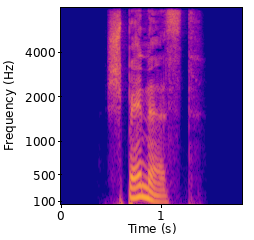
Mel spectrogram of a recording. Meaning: second-person singular subjunctive II of spinnen
- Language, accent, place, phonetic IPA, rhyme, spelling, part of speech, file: German, Germany, Berlin, [ˈʃpɛnəst], -ɛnəst, spännest, verb, De-spännest.ogg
